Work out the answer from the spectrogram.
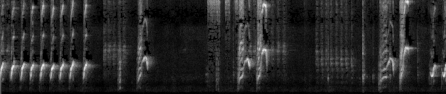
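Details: Greater green leafbird (Chloropsis sonnerati), song: lure to make the bird answer.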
